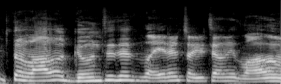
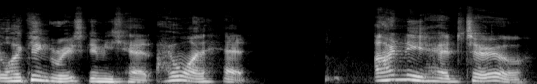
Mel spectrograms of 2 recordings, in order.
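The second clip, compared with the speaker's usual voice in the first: aggrieved, unhappy, mad put-out griping; 4 semitones lower than usual. Imitating Lalo complaining about not getting head: imitating unhappy Lalo. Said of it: "Lalo's so unhappy".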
